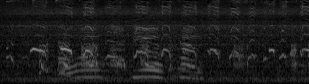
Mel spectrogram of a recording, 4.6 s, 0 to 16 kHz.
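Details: Dogs at home in Tampa, Florida, in July 2020 give clustered, squealing whimpers, sharply bending up and down in short bursts about twice a second, some louder and lower, over a low background hum.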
